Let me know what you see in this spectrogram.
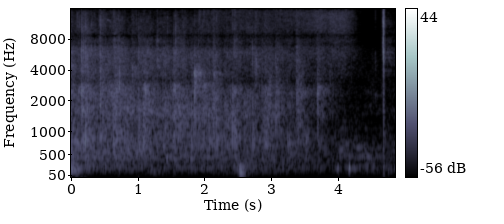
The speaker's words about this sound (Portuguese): Uma salva de palmas com muito carinho.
